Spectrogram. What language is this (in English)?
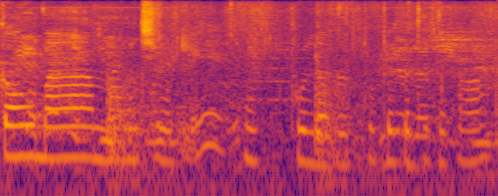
Nepali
